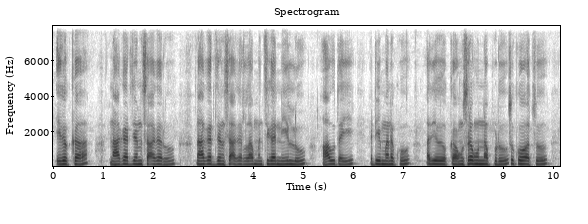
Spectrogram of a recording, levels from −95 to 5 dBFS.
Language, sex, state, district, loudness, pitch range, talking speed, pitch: Telugu, male, Telangana, Nalgonda, -20 LUFS, 180-195 Hz, 75 wpm, 185 Hz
